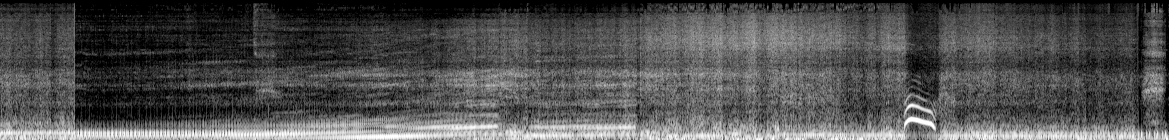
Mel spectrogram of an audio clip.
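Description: A Triumph Speed Twin motorcycle engine revs up, its rising drone climbing steadily as the bike accelerates, loud and close against steady wind rush, with a short sharp squeal near the end.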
